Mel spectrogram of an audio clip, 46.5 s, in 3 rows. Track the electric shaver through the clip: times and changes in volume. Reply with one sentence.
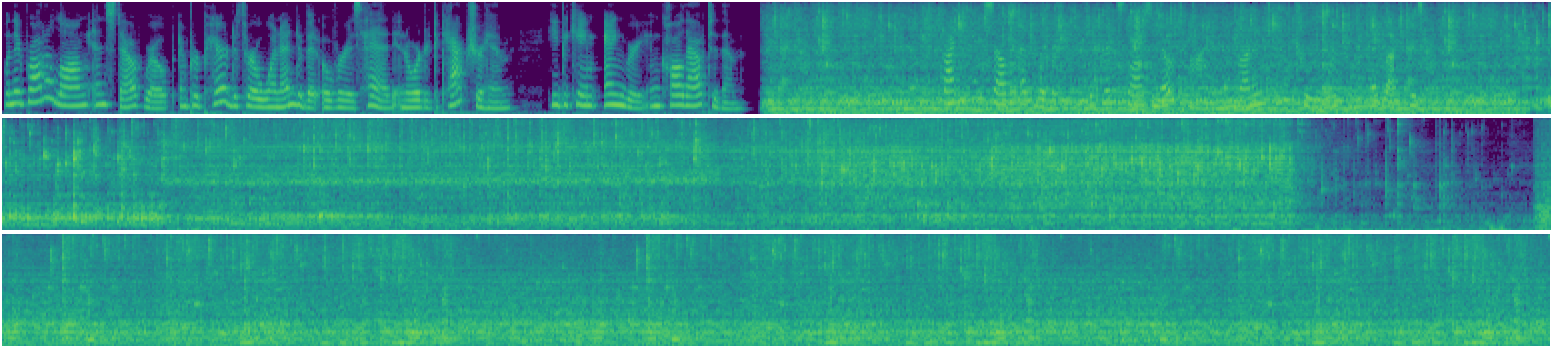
You can't hear the electric shaver here.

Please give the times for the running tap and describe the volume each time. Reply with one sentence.
You can hear the running tap from 7.5 to 46.4 s, at a steady volume.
